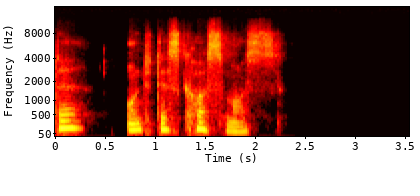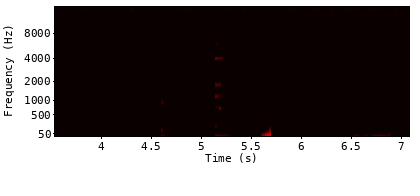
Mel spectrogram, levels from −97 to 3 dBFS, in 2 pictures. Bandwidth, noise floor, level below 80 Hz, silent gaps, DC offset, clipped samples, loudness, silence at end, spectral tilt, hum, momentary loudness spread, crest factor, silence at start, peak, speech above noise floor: 11.5 kHz; -86 dBFS; -58 dBFS; none; under 0.1%; under 0.1%; -27 LUFS; 4.85 s; -4 dB/octave; none; 11 LU; 22 dB; 0 s; -10 dBFS; 59 dB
